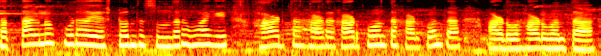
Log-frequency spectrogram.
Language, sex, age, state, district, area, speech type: Kannada, female, 60+, Karnataka, Gadag, rural, spontaneous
